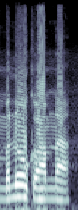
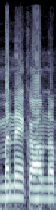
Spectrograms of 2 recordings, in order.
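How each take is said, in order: First: The first part ends in an o sound. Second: The first part ends in a breathy h sound. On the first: The speaker calls it wrong. "बाकी सारे लोग मनोकामना" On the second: The speaker calls it right. "दो जना ही बोले मने कामना"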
